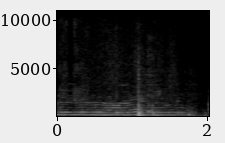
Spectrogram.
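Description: A voice humming one long, steady note that sinks slightly in pitch and stops near the end, with a single click about a second in.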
